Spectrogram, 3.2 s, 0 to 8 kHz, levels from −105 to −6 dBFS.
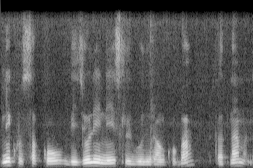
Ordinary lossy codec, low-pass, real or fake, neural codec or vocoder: none; 7.2 kHz; real; none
